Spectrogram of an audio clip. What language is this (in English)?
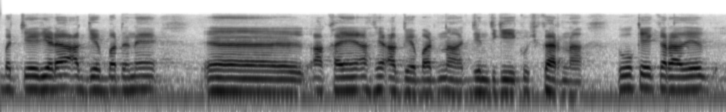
Dogri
